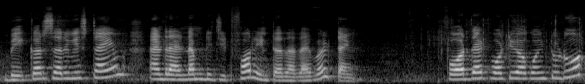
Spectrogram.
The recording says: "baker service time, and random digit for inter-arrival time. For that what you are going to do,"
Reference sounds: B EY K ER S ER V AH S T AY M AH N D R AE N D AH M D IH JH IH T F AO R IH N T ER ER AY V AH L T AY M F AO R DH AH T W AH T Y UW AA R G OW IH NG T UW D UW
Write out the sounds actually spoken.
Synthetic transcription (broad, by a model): B EY K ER S ER V AH S T AY M AH N D R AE N D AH M D IH JH IH T F AO R IH N T ER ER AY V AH L T AY M F AO R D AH T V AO T Y UW AA R G OW IH NG T UW D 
